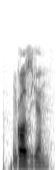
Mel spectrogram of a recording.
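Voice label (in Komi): "гозйӧн", Komi-Zyrian, male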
